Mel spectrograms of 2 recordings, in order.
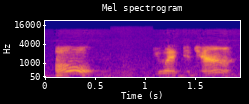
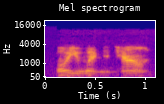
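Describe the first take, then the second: First: High jump on "Oh", rising "town"; surprised. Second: Said in the usual way. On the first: Shown as a demonstration. Salesman demonstrating a surprised reading, high "Oh". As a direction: sound taken aback that they went. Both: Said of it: "all three of those things ... different meaning".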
